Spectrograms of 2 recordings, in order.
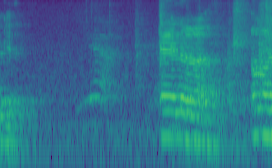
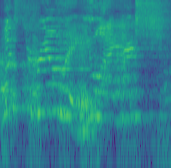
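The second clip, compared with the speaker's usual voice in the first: much higher, brusque grilling; blunt local; 8 semitones higher than usual. Retold or imitated. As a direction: fire the questions bluntly. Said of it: "there's none of this like".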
